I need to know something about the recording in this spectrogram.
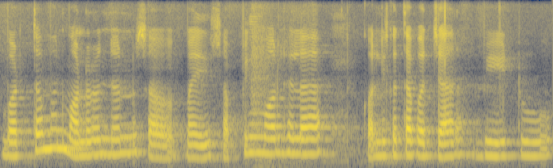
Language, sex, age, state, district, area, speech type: Odia, female, 18-30, Odisha, Jajpur, rural, spontaneous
